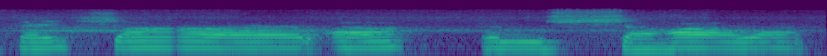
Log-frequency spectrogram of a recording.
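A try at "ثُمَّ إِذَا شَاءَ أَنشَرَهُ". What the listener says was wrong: No. This sheen is long. Summa iza sha'a anshara.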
